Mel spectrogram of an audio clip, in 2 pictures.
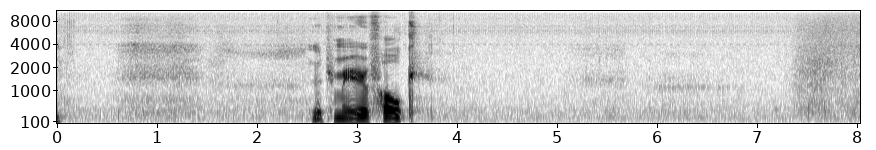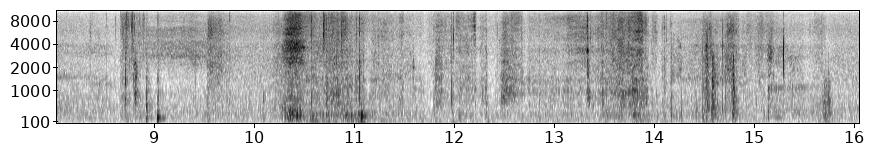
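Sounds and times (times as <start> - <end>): comic books rustling and crinkling: 8.7 - 16.0.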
